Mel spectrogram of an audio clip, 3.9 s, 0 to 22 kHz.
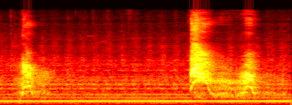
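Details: An Alaskan Malamute x Siberian Husky puppy, about 3 weeks to 1 month old, from a litter of six in Seri Kembangan, Malaysia, gives three short, high, yapping barks over a steady low hum.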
